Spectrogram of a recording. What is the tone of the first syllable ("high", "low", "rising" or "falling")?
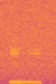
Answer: falling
